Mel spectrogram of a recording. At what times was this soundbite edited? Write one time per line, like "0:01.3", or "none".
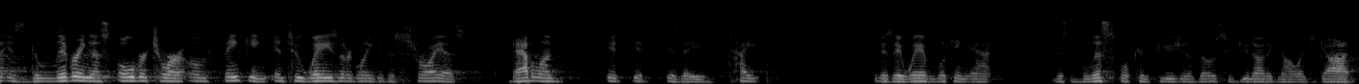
none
